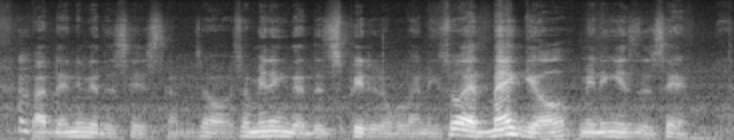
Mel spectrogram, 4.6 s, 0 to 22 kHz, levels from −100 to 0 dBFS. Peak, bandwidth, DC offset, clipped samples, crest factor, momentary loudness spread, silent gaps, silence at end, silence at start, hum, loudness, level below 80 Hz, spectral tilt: 0 dBFS; 16.5 kHz; under 0.1%; under 0.1%; 16 dB; 14 LU; none; 0 s; 0 s; none; -15 LUFS; -42 dBFS; -6.5 dB/octave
